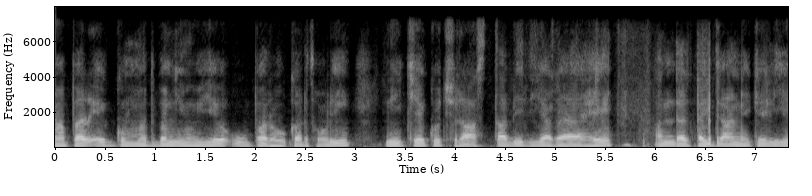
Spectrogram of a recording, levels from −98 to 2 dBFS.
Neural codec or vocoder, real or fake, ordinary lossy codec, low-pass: codec, 16 kHz, 4 kbps, FreqCodec, smaller model; fake; none; 7.2 kHz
